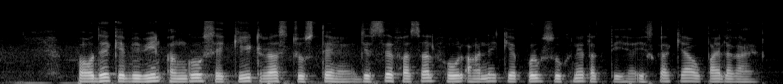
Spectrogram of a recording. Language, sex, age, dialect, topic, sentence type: Magahi, male, 18-24, Western, agriculture, question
